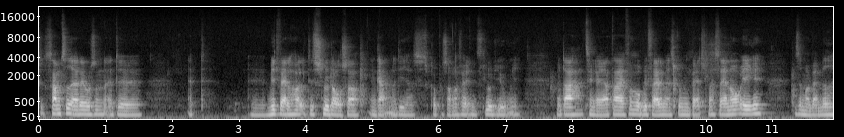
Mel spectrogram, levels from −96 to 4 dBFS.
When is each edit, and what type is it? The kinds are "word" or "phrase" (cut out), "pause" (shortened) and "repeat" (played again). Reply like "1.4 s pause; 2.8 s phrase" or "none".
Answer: none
